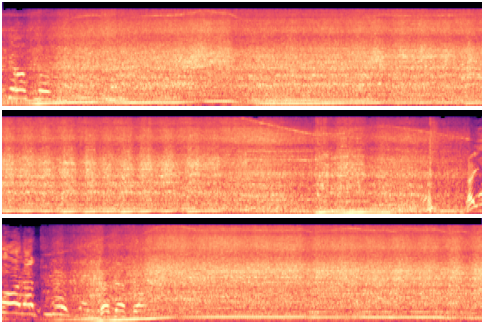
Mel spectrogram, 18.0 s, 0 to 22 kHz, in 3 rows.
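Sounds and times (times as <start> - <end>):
off-road vehicle engine revving: 0.0 - 18.0.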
